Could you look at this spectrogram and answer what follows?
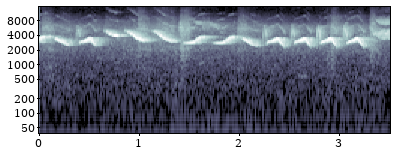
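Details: Locally bred Fire Red mule, a canary x red siskin hybrid from Princes Town, Trinidad, singing in the bullfinch role style: high slurred notes dipping and rising, repeated about four times a second in a steady chain.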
